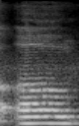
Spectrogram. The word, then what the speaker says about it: ओम: ठीक है, अब ये जो है कई लोग इसको ओम ओम ओम पढ़ते रहते हैं, लेकिन दिस इज नॉट ओम, ये है ओम ओम ओम, AUM मीन्स ओम ओम अउमा। इसका उच्चारण होता है ओम मीन्स AUM।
